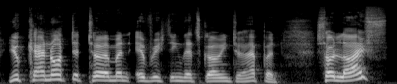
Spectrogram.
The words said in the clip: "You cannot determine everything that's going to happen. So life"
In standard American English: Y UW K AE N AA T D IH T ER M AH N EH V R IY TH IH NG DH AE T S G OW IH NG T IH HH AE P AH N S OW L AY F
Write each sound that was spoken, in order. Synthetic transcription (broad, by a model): Y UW K AE N AA T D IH T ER M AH N EH V R IY TH IH NG DH AE T S G OW IH NG T IH HH AE P AH N S OW L AY F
